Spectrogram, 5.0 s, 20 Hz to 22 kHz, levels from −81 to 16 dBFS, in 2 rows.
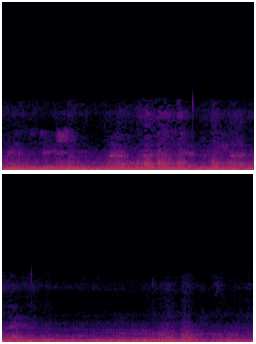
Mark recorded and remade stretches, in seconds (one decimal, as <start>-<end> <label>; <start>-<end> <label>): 0.0-5.0 recorded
